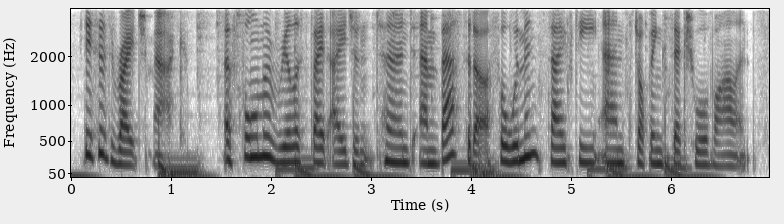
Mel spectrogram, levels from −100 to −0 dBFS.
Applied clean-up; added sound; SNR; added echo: none; none; none; none.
